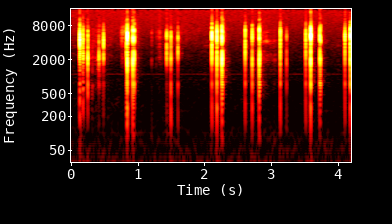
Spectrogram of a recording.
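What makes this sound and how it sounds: Fingernails tap and scratch the back of a hand-sized smartphone in a solid light blue plastic or silicone case. About 22 quick, dry, bright clicks come in uneven clusters over a soft scratching hiss. Each tap dies away almost instantly, and the overall level stays quiet.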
